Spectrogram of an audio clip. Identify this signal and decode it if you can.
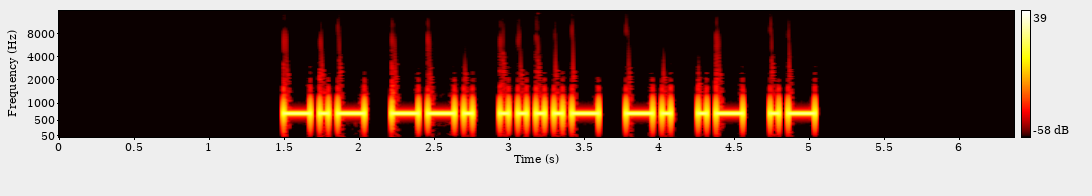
Morse code, heard as a keyed tone, about 21 wpm, 700 Hz. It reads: KG4NAA
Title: Speed Racing - USA 2x3 Call Signs 17wpm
